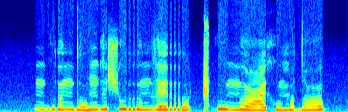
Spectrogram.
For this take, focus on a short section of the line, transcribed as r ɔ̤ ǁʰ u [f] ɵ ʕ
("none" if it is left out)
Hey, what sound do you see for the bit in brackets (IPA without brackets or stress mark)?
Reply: m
